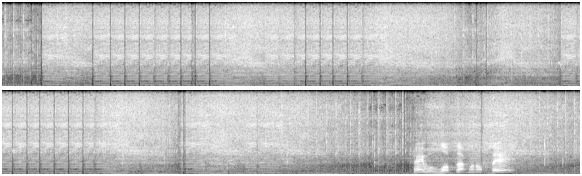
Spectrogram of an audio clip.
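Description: A chainsaw engine buzzes steadily as it cuts through wood.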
